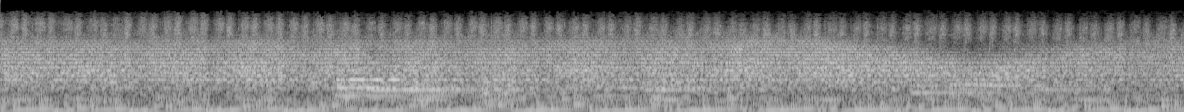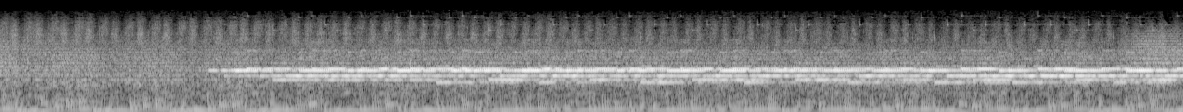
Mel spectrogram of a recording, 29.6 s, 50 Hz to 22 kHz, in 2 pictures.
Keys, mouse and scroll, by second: 0.2 g, 0.8 a, 1.0 s, 2.2-2.6 scroll up 2, 2.6 KP_7, 2.9 g, 4.5 KP_0, 5.1-5.5 scroll down 1, 5.5 a, 5.6 Tab, 5.8 right drag, 6.0 g, 6.5 Tab, 7.0 ctrl+r, 7.4 ctrl+r, 8.1 3, 8.2 right click, 8.4 middle click, 8.7 right click, 8.8 middle click, 8.9 shift+right click, 9.2 middle click, 9.4 middle click, 9.8 Tab, 10.3 w, 11.2 Tab, 11.3 Tab, 11.6 Delete, 12.0 KP_0, 12.4 Tab, 12.8 click, 14.2-15.0 drag, 15.1 click, 15.6 middle click, 16.0 KP_0, 16.5 Tab, 16.7 right click, 17.2 e, 19.1 ctrl+z, 19.5 right click, 19.7 e, 20.0-20.6 scroll up 3, 20.1 shift+middle click, 20.6 3, 20.7 right click, 21.5 s, 23.2 KP_7, 23.4 scroll up 5, 23.6 shift+middle click, 23.8 g, 24.6 click, 24.7 g, 26.1 KP_0, 26.3 e, 28.3 Tab, 28.5 right click, 28.9 Tab, 29.0 scroll down 4, 29.3 shift+middle click.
